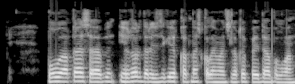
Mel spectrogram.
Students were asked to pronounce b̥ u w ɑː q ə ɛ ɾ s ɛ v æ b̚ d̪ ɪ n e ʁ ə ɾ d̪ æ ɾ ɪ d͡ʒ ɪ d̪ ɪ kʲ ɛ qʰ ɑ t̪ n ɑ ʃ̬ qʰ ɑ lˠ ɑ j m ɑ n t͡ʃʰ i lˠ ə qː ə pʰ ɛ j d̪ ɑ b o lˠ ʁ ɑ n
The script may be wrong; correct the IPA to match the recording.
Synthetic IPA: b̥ u w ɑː q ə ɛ s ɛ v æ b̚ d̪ ɪ n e ʁ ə ɾ d̪ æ ɾ ɪ d͡ʒ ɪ d̪ ɪ ɡʲ ɛ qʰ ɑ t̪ n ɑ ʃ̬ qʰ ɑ lˠ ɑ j m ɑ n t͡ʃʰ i lˠ ə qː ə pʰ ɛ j d̪ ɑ b o lˠ ʁ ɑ n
